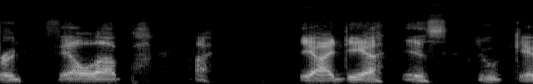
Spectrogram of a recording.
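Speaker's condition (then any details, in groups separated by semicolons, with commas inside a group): Traumatic brain injury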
